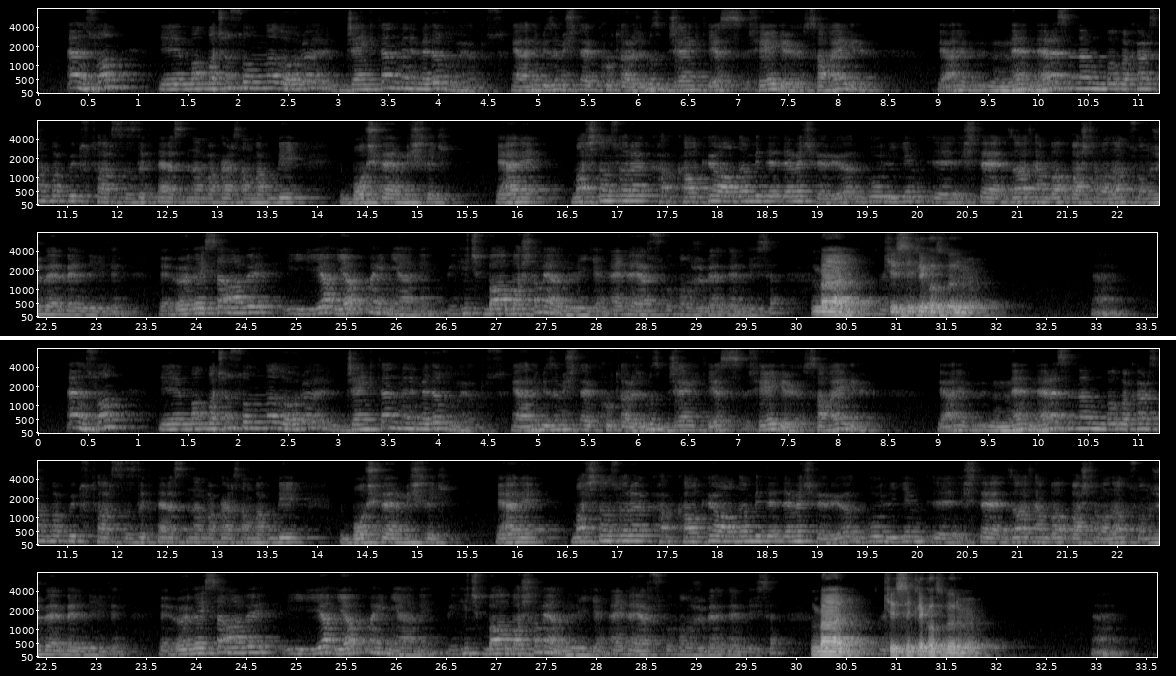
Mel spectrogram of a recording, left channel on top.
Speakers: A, in the centre; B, on the right.
A: En son e, ma- maçın sonuna doğru Cenk'ten me- medet umuyoruz. Yani bizim işte kurtarıcımız Cenk diye s- şeye giriyor, sahaya giriyor. Yani ne, neresinden ba- bakarsan bak bir tutarsızlık, neresinden bakarsan bak bir boş vermişlik. Yani maçtan sonra ka- kalkıyor adam bir de demeç veriyor. Bu ligin e, işte zaten ba- başlamadan sonucu be- belliydi. E, öyleyse abi ya yapmayın yani. Hiç ba- başlamayalım lige e- eğer so- sonucu be- belliyse.
B: Ben
A: Hani
B: kesinlikle
A: <laughs>
B: katılıyorum ya.
A: yani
